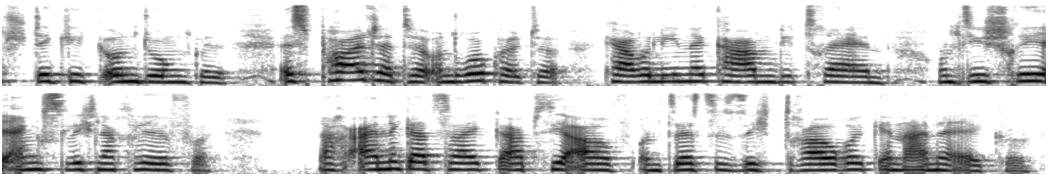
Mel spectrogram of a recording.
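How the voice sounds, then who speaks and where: High-voiced woman reading a children's story. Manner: clear, expressive storybook reading.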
